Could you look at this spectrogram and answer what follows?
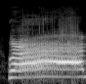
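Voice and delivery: loud, high shouted cheer; crowd roar. Retold or imitated. Crowd clamor at heaven's gate. (크게 외치는 함성)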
